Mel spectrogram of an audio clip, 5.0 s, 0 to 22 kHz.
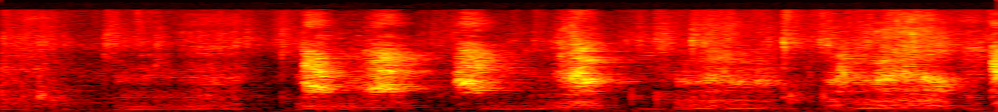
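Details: Three-month-old pit bull puppies playing indoors in an apartment, 2017: a run of short, rough barks and growly yaps, about four sharp bursts a second apart, then a longer grumbling bark-growl as the play continues.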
